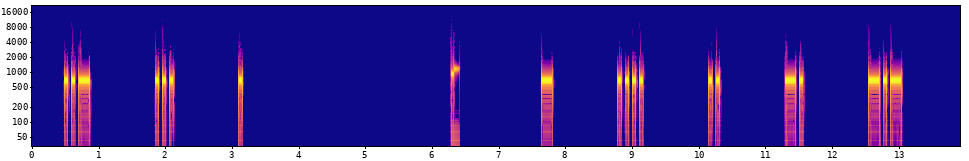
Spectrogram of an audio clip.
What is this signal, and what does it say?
Morse code, heard as a keyed tone, about 23 wpm, spaced as for 8 wpm, 700 Hz. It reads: USE THINK
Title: 6x Character Spacing - Top 500 Words - 22wpm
